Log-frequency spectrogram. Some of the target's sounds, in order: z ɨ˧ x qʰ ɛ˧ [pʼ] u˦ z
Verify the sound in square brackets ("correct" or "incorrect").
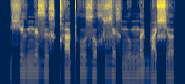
incorrect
